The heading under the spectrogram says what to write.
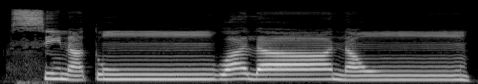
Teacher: دو پیش کی تنوین آ رہی ہے، واو آ رہا ہے، ادغام کا گنہ ہو رہا ہے، یہاں پہ ہونٹوں کو گول کر دیں گے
